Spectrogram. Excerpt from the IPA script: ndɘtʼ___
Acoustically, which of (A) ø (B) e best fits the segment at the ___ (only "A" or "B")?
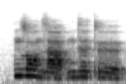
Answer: A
